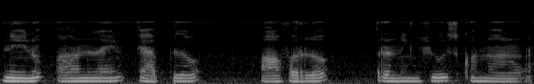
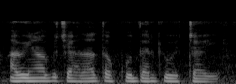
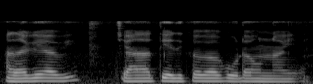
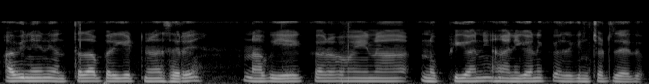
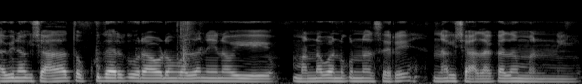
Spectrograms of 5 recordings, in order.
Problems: background sounds at intervals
